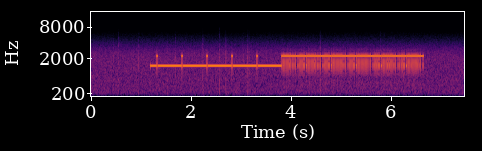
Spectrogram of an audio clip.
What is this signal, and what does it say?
Weather fax (radiofax), 120 lines a minute, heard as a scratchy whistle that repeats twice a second, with static crashes.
